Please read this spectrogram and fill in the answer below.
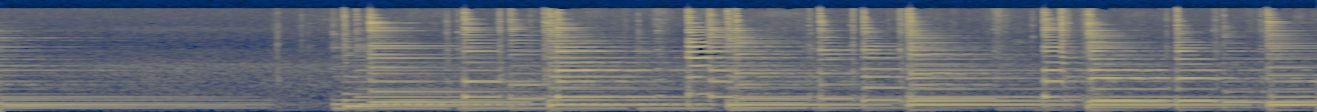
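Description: Background music on acoustic guitar: a chord rings out and fades for nearly two seconds, then plucked notes and chords follow about twice a second.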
